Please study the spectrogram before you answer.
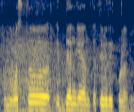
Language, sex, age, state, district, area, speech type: Kannada, male, 30-45, Karnataka, Mandya, rural, spontaneous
